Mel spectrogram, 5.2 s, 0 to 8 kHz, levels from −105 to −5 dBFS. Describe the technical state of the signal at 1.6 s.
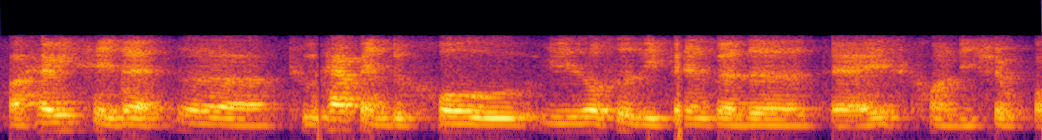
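At 1.59 to 1.62 s, unconcealed Bluetooth headset packet loss drops about 15 ms of speech, a few lost packets replaced by silence or an idle pattern. The waveform shows a sharp-edged gap and the spectrogram a thin vertical blank. Underneath, the Bluetooth CVSD headset codec, which fits a 64 kbps link, confines the speech to 200 Hz to 3.6 kHz, with scratchy sibilants and granular hiss, and an empty band above 3.6 kHz.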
